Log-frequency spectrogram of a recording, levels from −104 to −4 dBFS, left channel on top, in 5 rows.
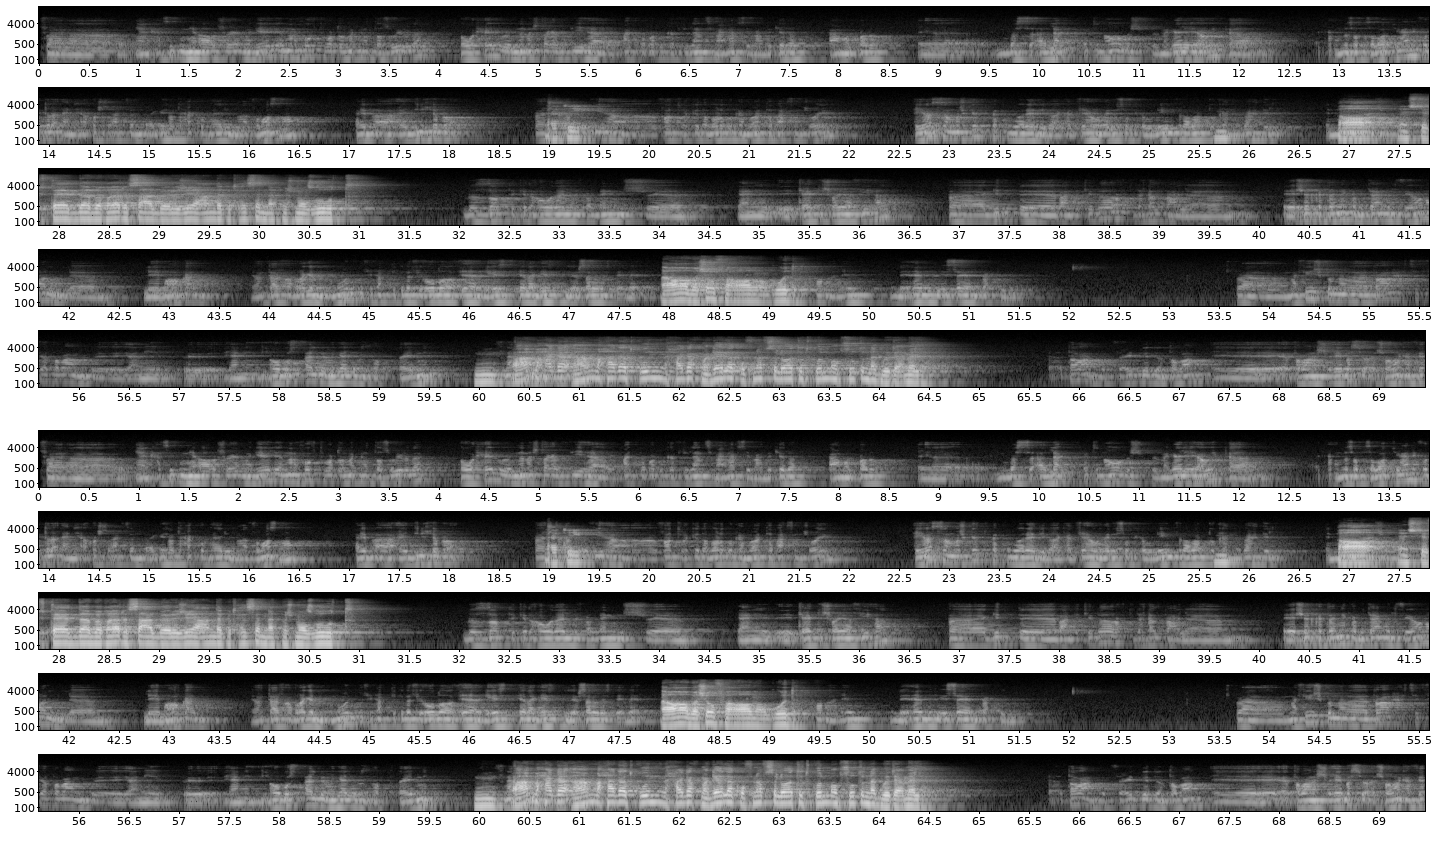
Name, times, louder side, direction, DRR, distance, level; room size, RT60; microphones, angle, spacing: voice 1, 0.0-3.8 4.2-7.6 7.9-8.4 8.8-12.3 12.9-16.5 17.1-18.1 18.9-21.9 22.6-26.3 26.8-27.5 32.0-34.3 34.8-36.3 36.9-39.8 40.2-42.4 42.7-43.4 43.8-47.8 49.5-51.5 53.7-59.5 60.1-61.2 65.7-69.4, right 2 dB, 30° right, 4 dB, 1.2 m, -43 dB
voice 2, 19.0-19.3 25.7-25.8 26.9-31.0 47.9-49.3 60.0-64.5, right 4 dB, 50° right, 4 dB, 0.5 m, -26 dB
13.5 x 6.5 x 8.4 m, 1.3 s
head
